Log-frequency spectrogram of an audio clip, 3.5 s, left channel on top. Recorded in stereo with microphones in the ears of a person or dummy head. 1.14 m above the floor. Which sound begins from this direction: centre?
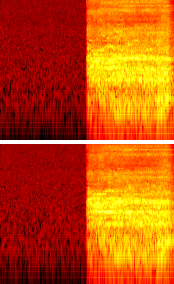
A running tap, at 1.7 s.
